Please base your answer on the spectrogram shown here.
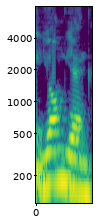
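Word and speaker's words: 평양: North Korea की capital को बोलते हैं योंगयांग, है ना। पी साइलेंट होता है उसका, प्योंगयांग लिखा जाता है, अपने बोलते हैं उसको योंगयांग।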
